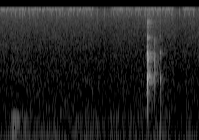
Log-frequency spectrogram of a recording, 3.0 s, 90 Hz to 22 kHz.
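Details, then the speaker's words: 3-week-old baby daughter with hiccups: a single soft, abrupt catch of breath with a small click after it, over quiet room noise. "And you've got the hiccups, haven't you?"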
